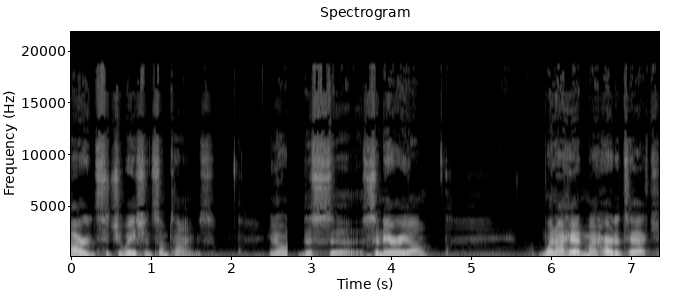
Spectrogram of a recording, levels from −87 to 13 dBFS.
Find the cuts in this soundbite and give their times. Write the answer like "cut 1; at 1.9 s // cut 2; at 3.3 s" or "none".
cut 1; at 2.7 s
